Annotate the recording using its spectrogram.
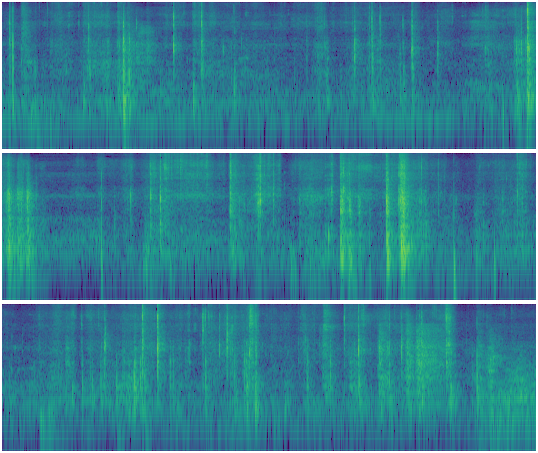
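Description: Gift-wrapping paper crinkling and tearing in irregular bursts as a black Labrador noses, bites and pulls at a wrapped present.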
